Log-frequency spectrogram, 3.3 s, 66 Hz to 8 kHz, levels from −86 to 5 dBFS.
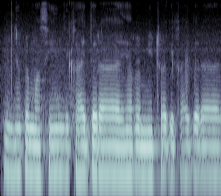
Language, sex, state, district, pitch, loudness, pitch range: Hindi, male, Bihar, West Champaran, 115 Hz, -16 LUFS, 110-115 Hz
